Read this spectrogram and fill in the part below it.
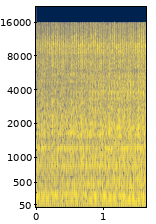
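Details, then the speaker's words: Cheap salvage-auction Audi RS Q3, after fuel leak from removed boost hose: even quiet idle, steady hum, no tapping standing out; sounds normal for now. "now the weird thing is it sounds completely normal now"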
